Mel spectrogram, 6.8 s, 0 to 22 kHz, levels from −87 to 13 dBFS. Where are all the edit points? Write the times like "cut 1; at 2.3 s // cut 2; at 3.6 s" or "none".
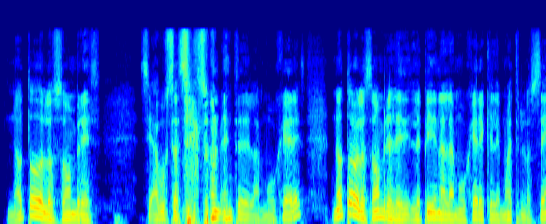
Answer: none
